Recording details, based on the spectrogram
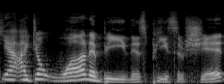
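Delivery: normal talking voice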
